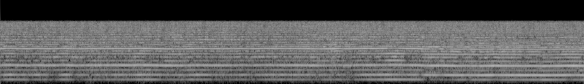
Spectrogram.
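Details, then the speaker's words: RC airplane glow engine at full throttle after high-speed needle adjustment: steady high scream with a high whine and intermittent low pitch; double pitch indicates lean, needle backed off slightly richer for correct mixture. "bit right there you should hear almost two pitches a high wine and intermittent low pitch and that's starting an RC engine"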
